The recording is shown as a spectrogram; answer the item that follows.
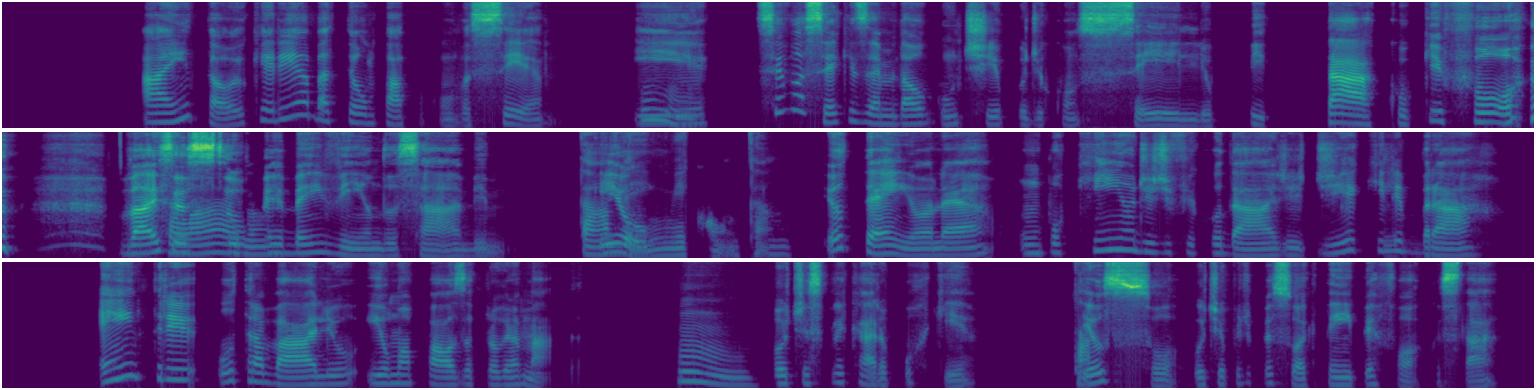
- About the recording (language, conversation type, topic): Portuguese, advice, Como posso equilibrar o trabalho com pausas programadas sem perder o foco e a produtividade?
- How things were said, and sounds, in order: laugh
